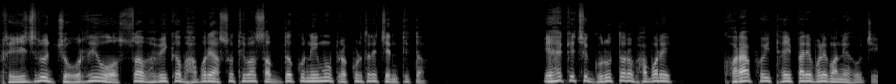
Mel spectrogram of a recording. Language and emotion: Odia, fearful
